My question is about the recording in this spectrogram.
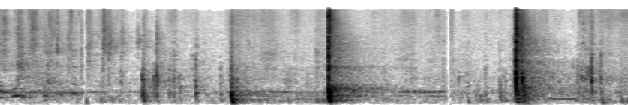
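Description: Packing tape on a cardboard box being punctured and ripped open with a ballpoint pen: several sharp cracks and tears, the loudest two about three and five seconds in.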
